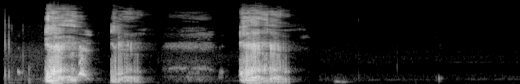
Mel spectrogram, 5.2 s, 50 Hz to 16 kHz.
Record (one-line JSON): {"three_cough_length": "5.2 s", "three_cough_amplitude": 32768, "three_cough_signal_mean_std_ratio": 0.31, "survey_phase": "beta (2021-08-13 to 2022-03-07)", "age": "65+", "gender": "Female", "wearing_mask": "No", "symptom_cough_any": true, "symptom_sore_throat": true, "symptom_diarrhoea": true, "symptom_fatigue": true, "symptom_headache": true, "symptom_onset": "3 days", "smoker_status": "Never smoked", "respiratory_condition_asthma": false, "respiratory_condition_other": false, "recruitment_source": "Test and Trace", "submission_delay": "0 days", "covid_test_result": "Positive", "covid_test_method": "RT-qPCR", "covid_ct_value": 22.2, "covid_ct_gene": "ORF1ab gene", "covid_ct_mean": 22.6, "covid_viral_load": "38000 copies/ml", "covid_viral_load_category": "Low viral load (10K-1M copies/ml)"}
